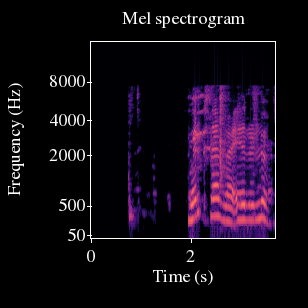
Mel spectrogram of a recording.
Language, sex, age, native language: Icelandic, female, 10, Icelandic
